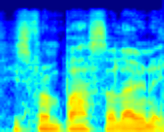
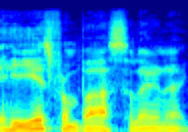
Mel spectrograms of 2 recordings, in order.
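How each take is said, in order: First: Said in the usual way. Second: "is" given full weight, not contracted; stress on IS. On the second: Real, not acted. Streamer confirming the cat's origin, emphasis on "is". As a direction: lean on "is" to confirm it.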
